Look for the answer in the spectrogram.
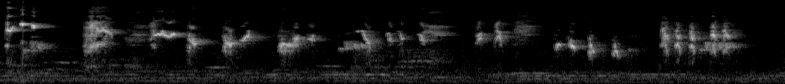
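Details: Greater green leafbird female song at morning, meant to arouse the male: a continuous varied medley of sharp chirps, short slurred whistles and chattering bursts, ending with a quick harmonic trill.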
